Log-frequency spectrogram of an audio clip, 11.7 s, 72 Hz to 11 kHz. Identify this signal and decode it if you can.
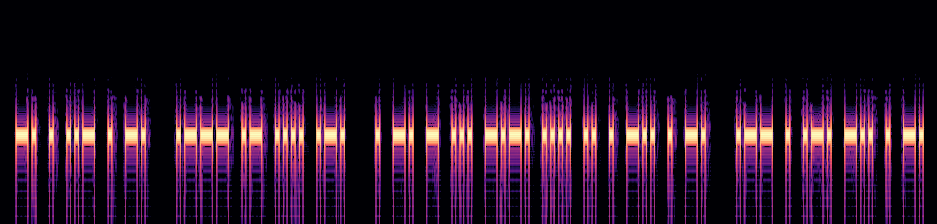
Morse code, heard as a keyed tone, about 24 wpm, 530 Hz. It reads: NEUEN JAHR ENTSCHIEDEN WERDEN
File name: daily / 23wpm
